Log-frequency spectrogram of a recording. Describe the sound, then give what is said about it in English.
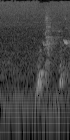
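A sleeping female dog whimpering: two brief, soft, high whines separated by a short gap, faint over a low steady background hum. “That's my dog sleeping. And she, like, almost whimpers when she sleeps.”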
